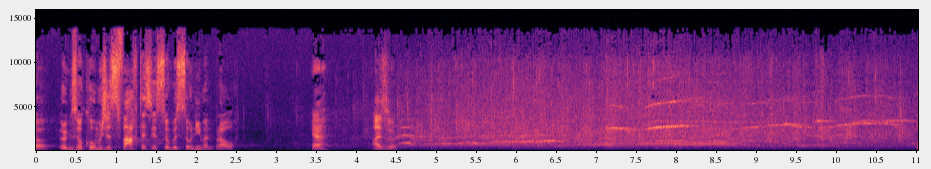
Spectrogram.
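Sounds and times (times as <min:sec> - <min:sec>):
speech: 0:00.0 - 0:02.6, 0:03.4 - 0:04.7
audience clapping: 0:03.9 - 0:11.0.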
